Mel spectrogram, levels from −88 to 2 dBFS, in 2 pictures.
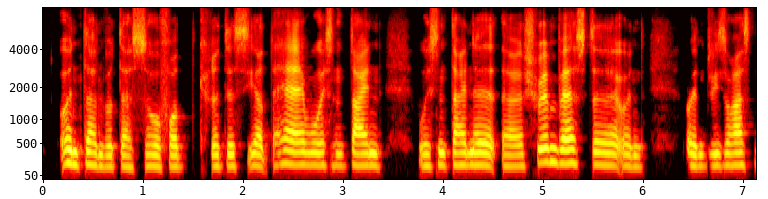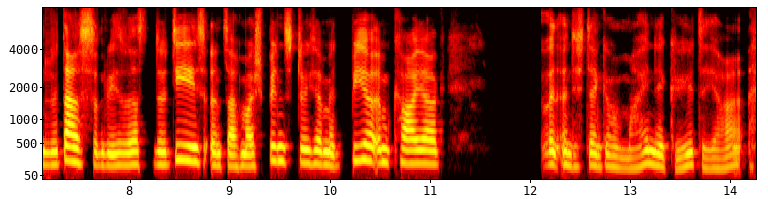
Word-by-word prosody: Und 185 -1 +2
dann 165 -3 +1
wird 150 0 -4
das 145 -3 +1
sofort 150 -1 -2
kritisiert: 155 +1 -2
„Hä, 175 0 +5
wo 170 0 0
ist 170 -2 -1
'n 160 -1 -7
dein 165 -1 +3 0.4
wo - - -5
ist 160 0 -2
deine, 170 -1 +2
äh, 155 0 -1
Schwimmweste 190 -3 +3
und 150 -2 -4 0.4
und 155 -1 -2
wieso 165 0 -1
hast 170 0 +2
'n 175 - -4
du 175 - 0
das 210 -6 +5
und 165 -1 -5
wieso 165 +1 -1
hast 180 0 -3
'n - - -16
du 175 - -1
dies? 225 +1 +2
Und 165 -1 -3
sag 155 -1 0
mal, 160 -1 0
spinnst 225 +5 -2
du 200 - +2
hier 190 -1 0
mit 160 -3 -2
Bier 230 0 +2
im 200 0 -1
Kajak?” 190 -2 +1 1.0
Un 180 - 0
und 170 -3 -3
ich 150 - -5
denke 160 -2 -4
immer: 145 - -7
„Meine 150 +5 -3
Güte, 145 +3 -6
ja. 130 +3 -7
170 Hz, 200 wpm, -24 LUFS, 155-180 Hz, 1.0 s, Hä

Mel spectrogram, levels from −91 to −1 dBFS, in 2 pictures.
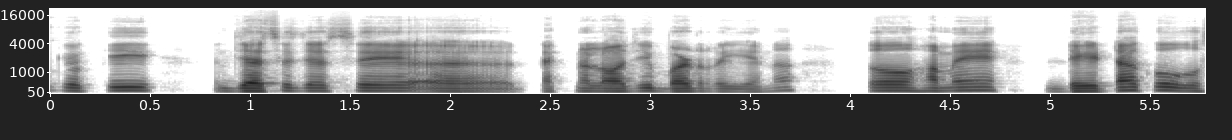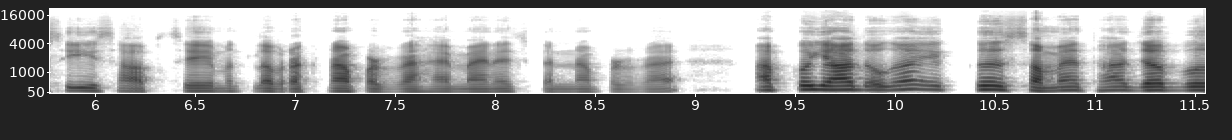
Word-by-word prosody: क्योंकि 150 +1 -1 0.4
जैसे-जैसे 130 +2 +2 0.2
अ, 115 0 -2
टेक्नोलॉज़ी 120 +2 -1
बढ़ 120 -1 +3
रही 115 -2 -9
है 105 -1 -9
ना 145 +5 -13 0.4
तो 140 0 +4
हमें 145 +3 0 0.3
डेटा 120 +5 +4
को 155 0 +1
उसी 135 +3 -5
हिसाब 125 -2 -4
से 125 0 -2
मतलब 120 0 -7
रखना 115 +1 0
पड़ 115 -1 -5
रहा 110 +1 -5
है 110 - -5
मैनेज 110 +1 -6
करना 105 -1 -12
पड़ 105 0 -16
रहा 105 +2 -13
है। - - -10 0.4
आपको 165 +3 +2
याद 180 -1 +7
होगा 185 +4 +1
एक 180 -3 -5 0.3
समय 150 +2 +2
था 155 +2 -1
जब 155 0 +3
125 Hz, 165 wpm, -25 LUFS, 115-150 Hz, 0.4 s, याद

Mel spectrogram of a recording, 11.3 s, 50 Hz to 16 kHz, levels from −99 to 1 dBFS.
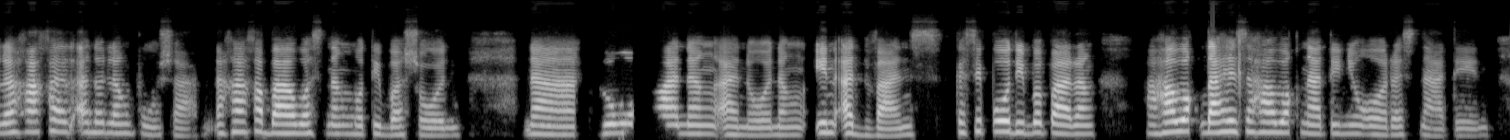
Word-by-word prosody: nakaka-ano 265 0 0
lang 235 -1 -4
po 205 -3 -11
siya, 180 -3 -10
nakakabawas 235 -2 +2
ng 220 0 -4
motibasyon 200 -4 -6 0.5
na 210 -2 +2 0.2
gumawa 235 0 0
ng 225 -1 -1
ano 200 -3 -2
ng 195 0 -5 0.2
in 255 0 +3
advance. 190 -1 -1
Kasi 255 +3 -4
po 275 0 +3
'di 260 - +1
ba 255 0 0
parang 220 -2 +3 0.4
hahawak 265 +3 +5
dahil 260 +2 +7
sa 275 0 -3
hawak 260 -1 +1
natin 225 -1 -2
'yong 220 - -6
oras 205 -1 -5
natin, 180 0 -10
225 Hz, 145 wpm, -23 LUFS, 205-255 Hz, 0.5 s, dahil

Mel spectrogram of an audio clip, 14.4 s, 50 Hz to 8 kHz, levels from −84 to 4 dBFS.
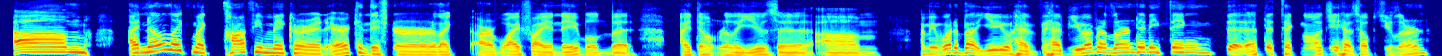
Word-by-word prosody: Um, 215 -2 +5 0.4
I 180 - +5
know, 225 +8 +4
like, 285 -3 +4
my 190 -4 +3 0.2
coffee 205 +2 +2
maker 170 -4 +2
and 135 -2 0
air 150 +7 +2
conditioner 120 - 0
are, - - 0
like 110 -1 0 0.2
are 105 0 +1
Wi-Fi 110 +3 -1
enabled, 100 -1 -2
but 90 -1 -1 0.5
I 105 - +1
don't 115 +2 -5
really 100 -2 -2
use 100 +3 -3
it, 95 -2 -2
um, 90 -2 -2 0.4
I - - -4
mean, 135 +2 -2
what 175 +5 +3
about 190 -5 +2
you? 145 +3 +1
Have 120 -6 -1
have 125 +3 0
you 155 +5 +1
ever 195 +1 +2
learned 195 +3 0
anything 195 -2 -1
that, - - +2
uh 115 - 0
that 125 - -3
technology 130 0 -4
has 130 -5 0
helped 120 -4 -5
you 110 - -9
learn? 140 +11 -3
130 Hz, 170 wpm, -19 LUFS, -, 0.5 s, Um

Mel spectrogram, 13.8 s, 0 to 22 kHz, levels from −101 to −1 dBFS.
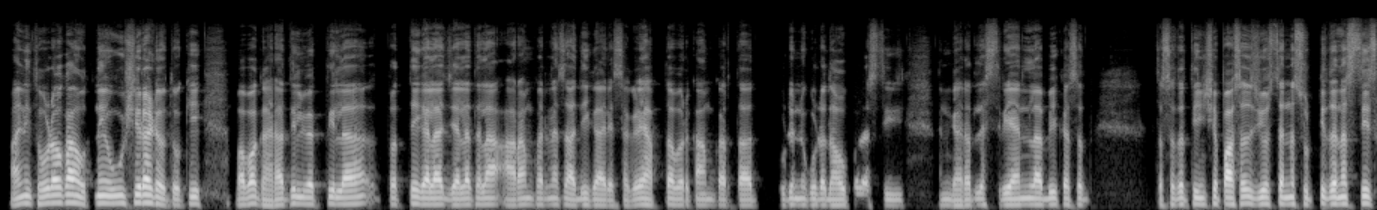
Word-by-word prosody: आणि 135 +4 0
थोडं 140 +3 +4
काम 150 -1 +7
होत 120 - -1
नाही, 140 0 +3
उशिरा 140 +2 +5
ठेवतो, 110 -6 0
की 130 - 0 0.4
बाबा 120 +4 +3
घरातील 110 +3 -1
व्यक्तीला, 125 0 +1 0.4
प्रत्येकाला 120 -1 +2
ज्याला-त्याला 115 +2 0 0.2
आराम 115 +2 -1
करण्याचा 115 0 -3
अधिकार 105 0 -1
आहे. 95 - -4
सगळे 95 +5 -2
हप्ताभर 110 0 -1
काम 105 0 -4
करतात. 100 0 -2 0.3
कुठे 105 +2 -5
ना 110 - -4
कुठे 110 0 -2
धावपळ 105 +1 -3
असती 100 -1 -10 0.4
आणि 105 0 -8
घरातल्या 105 +3 -3
स्त्रियांला 110 +2 +1
बी 115 +2 -2
कसं, 115 0 -3 0.8
तसं 115 - -5
तर 120 - +2
365 125 +1 +3
दिवस 125 0 0
त्यांना 125 -1 +2
सुट्टी 125 +1 -4
तर 130 - +7
नसतीच. 130 0 0
115 Hz, 170 wpm, -24 LUFS, 105-125 Hz, 0.8 s, काम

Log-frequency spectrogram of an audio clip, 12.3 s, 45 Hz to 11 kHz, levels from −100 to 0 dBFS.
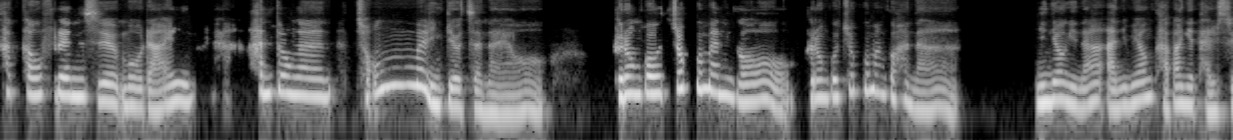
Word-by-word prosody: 카카오프렌즈 255 -7 +1
뭐 175 -1 -1
라인 185 +7 -1 0.6
한동안 265 -4 +2 0.2
정말 370 +7 +2
인기였잖아요. 150 -6 -2 0.7
그런 270 +1 +5
거 275 -1 +6
쪼끄만 325 -6 +2
거 200 -4 -2
그런 235 +1 0
거 240 - +1
쪼끄만 295 +2 -3
거 240 - -2
하나 160 - -6 0.8
인형이나 195 -1 +2
아니면 185 +8 -2
가방에 185 -2 -2
달 145 -6 -5
수 140 0 -8
220 Hz, 235 characters per minute, -22 LUFS, 175-270 Hz, 0.8 s, 거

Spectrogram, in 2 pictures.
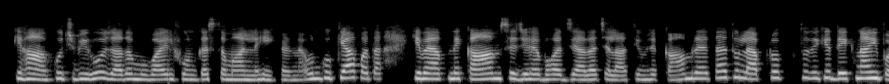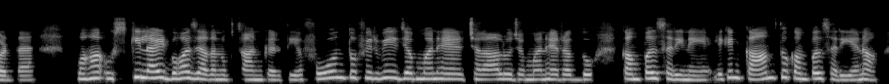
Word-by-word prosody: कि 275 - +1
हाँ, 245 -3 +4
कुछ 265 -2 -2
भी 250 +1 +1
वो 280 +3 +1
ज़्यादा 235 0 0
मोबाइल 230 0 -1
फ़ोन 230 -2 -4
का 235 - -3
इस्तेमाल 220 -2 -1
नहीं 215 0 -2
करना 205 0 -6
है। 235 - -7
उनको 265 +3 +1
क्या 300 0 +5
पता 265 -2 -2 0.3
कि 270 - +3
मैं 265 - +5
अपने 260 +1 +1
काम 245 +2 +5
से 265 - 0
जो 240 +1 0
है 240 0 +1
बहुत 230 0 -2
ज़्यादा 225 -1 +1
चलाती 215 +1 -4
हूँ। 220 - -5
मुझे 225 0 -4
काम 220 +6 -1
रहता 270 +2 0
है 315 - +3
तो 325 - -1
लैपटॉप 270 +1 +1 0.2
तो 305 - -4
देखिए 280 +2 -1
देखना 265 +2 +3
ही 290 0 +7
पड़ता 205 -1 -1
है। 205 0 -4 0.4
वहाँ 260 +3 +4
उसकी 335 +5 0
लाइट 300 -2 +5
बहुत 285 +3 +3
ज़्यादा 235 -4 +1
नुकसान 220 0 -2
करती 210 +1 -5
है। 215 - -5
फ़ोन 300 +4 +1
तो 310 0 -1
फ़िर 285 -3 -1
भी 300 +1 +2
जब 260 0 0
मन 255 0 +1
है 245 -1 0
चला 230 0 -1
लो 240 0 -1
जब 225 -1 -6
मन 225 +1 -2
है 230 - +1
रख 225 0 -1
दो 230 - +1 0.3
कंपल्सरी 250 -1 +1
नहीं 210 -1 -1
है - - -14
लेकिन 310 +7 0
काम 235 +6 +3
तो 330 - 0
कंपल्सरी 245 -4 -1
है 210 +1 -3
ना। 235 -3 -1
245 Hz, 235 wpm, -20 LUFS, 225-270 Hz, 0.4 s, ही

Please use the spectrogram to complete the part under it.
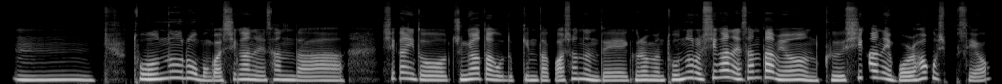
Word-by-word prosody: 음. 210 0 0 0.4
'돈으로 265 +3 +2
뭔가 185 -1 -1
시간을 230 -3 0
산다. 185 -4 -1 0.4
시간이 275 -1 -3
더 205 -3 0
중요하다고 230 -3 +2
느낀다.'고 190 0 -3
하셨는데 190 -5 -1
그러면 205 -1 +1
돈으로 245 +6 +2
시간을 315 0 +1
산다면 225 - +2
그 195 -1 +1
시간에 310 +1 0
뭘 190 -1 +1
하고 285 +6 0
싶으세요? 180 -5 -8
210 Hz, 305 characters per minute, -22 LUFS, 195-250 Hz, 0.4 s, 돈으로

